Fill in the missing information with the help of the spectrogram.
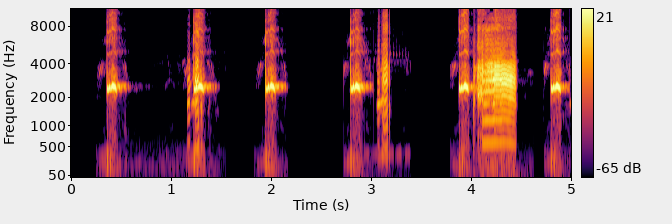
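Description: Eurasian teal giving short, clipped high whistles, one roughly every second, with a brief louder burst of overlapping notes near the end.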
